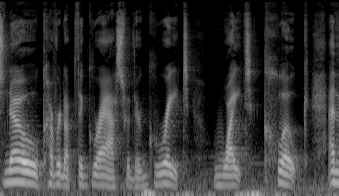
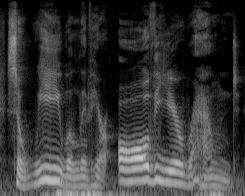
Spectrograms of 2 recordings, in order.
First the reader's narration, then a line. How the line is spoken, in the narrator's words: they cried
